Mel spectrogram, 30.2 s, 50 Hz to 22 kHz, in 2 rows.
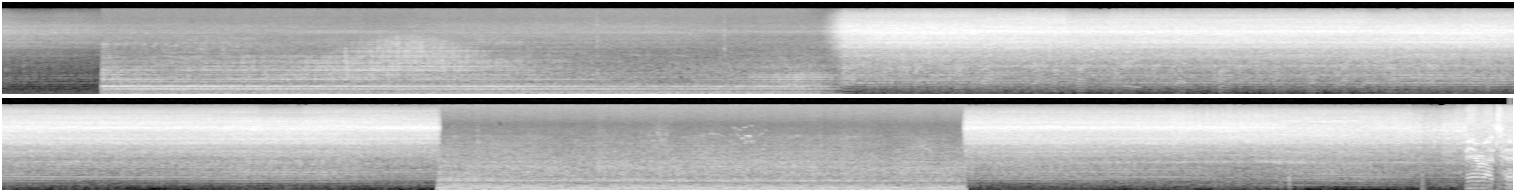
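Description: Flexwing microlight trike in flight: its engine and pusher propeller drone steadily with a low, even pitch, switching about 8 seconds in to a high rushing wind noise. The engine drone comes back near the 20-second mark for about five seconds, then gives way to the rushing wind again.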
